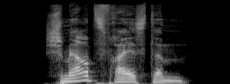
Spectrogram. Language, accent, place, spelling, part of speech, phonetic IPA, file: German, Germany, Berlin, schmerzfreistem, adjective, [ˈʃmɛʁt͡sˌfʁaɪ̯stəm], De-schmerzfreistem.ogg
- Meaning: strong dative masculine/neuter singular superlative degree of schmerzfrei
